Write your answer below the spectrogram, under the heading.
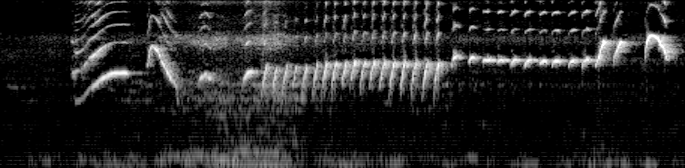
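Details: Canary in strong voice delivering a long rolling lure song to get lazy canaries singing: a few rising whistles and sharp flicks, then a sustained, rapidly pulsing high trill, ending in quick bright upslurred notes over soft low rumbling.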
